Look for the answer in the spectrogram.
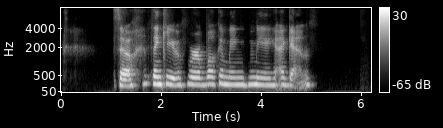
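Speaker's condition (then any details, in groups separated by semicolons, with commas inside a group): ALS; specialist-confirmed diagnosis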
